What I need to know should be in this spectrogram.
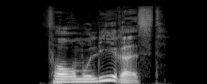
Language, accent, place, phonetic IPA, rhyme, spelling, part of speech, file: German, Germany, Berlin, [fɔʁmuˈliːʁəst], -iːʁəst, formulierest, verb, De-formulierest.ogg
- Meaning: second-person singular subjunctive I of formulieren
